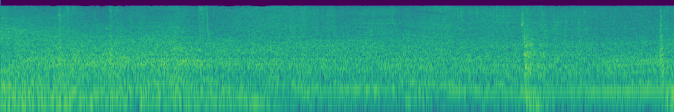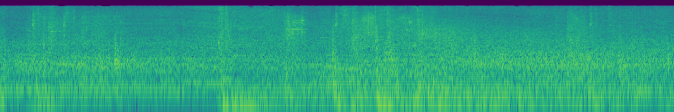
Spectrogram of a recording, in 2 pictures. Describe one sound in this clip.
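Game explosions boom during demolitions.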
